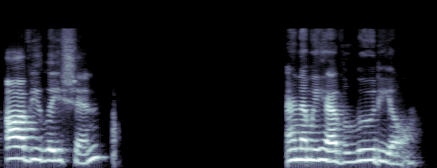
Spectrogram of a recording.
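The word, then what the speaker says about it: luteal: and then we have ludal l u t a l it sounds like you're saying ludal like with a d but it's actually spelled with a t now the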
